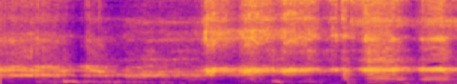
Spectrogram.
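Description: Laughter, with a high, wavering pitch.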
